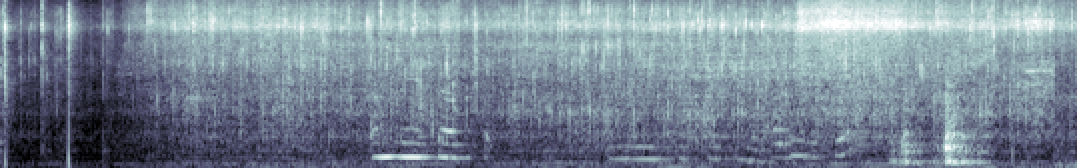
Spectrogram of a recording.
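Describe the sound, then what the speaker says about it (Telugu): Chicken curry masala with tomato sizzles and fries steadily in a pan, its broadband crackle running the whole time with occasional stirring scrapes and clinks close by. "చూడండి ఎలా పడుతుందో, చూడండి ఎలా ఫ్రై అవుతుందో"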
